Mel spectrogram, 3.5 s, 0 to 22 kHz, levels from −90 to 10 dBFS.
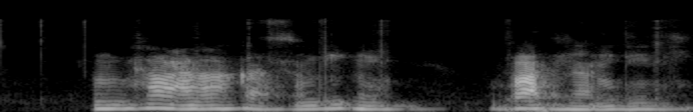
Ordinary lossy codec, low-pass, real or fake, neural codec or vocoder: AAC, 48 kbps; 10.8 kHz; fake; codec, 24 kHz, 1 kbps, SNAC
